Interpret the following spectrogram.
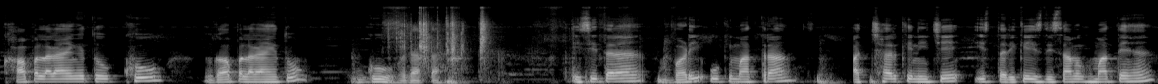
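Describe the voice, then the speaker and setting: A man's voice: medium pitch, slow pace. A man teaching young children in in a patient, explanatory way, stretching out each syllable as he demonstrates it. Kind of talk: children's lesson on Hindi vowel signs.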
